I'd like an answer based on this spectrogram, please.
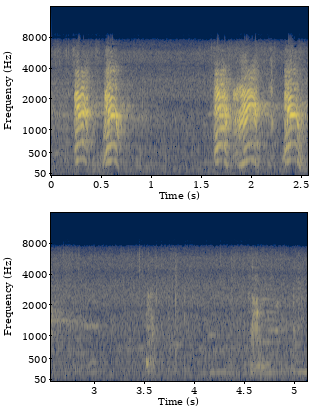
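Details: Pet dachshund barking while playing with water poured on him: two quick sharp harmonic barks, a pause, then three more in a tight burst, followed by faint scattered noises.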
